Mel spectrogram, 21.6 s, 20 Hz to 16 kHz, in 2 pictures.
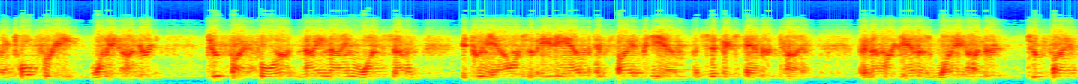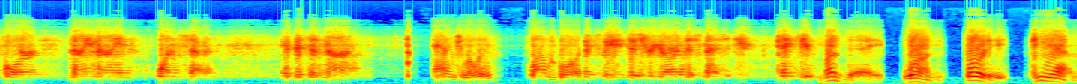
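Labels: Someone speaking on the telephone. 0:00.0 - 0:15.0
A robotic voice speaks from an answering machine. 0:15.0 - 0:16.4
Someone speaking on the telephone. 0:16.5 - 0:18.8
A robotic voice speaks from an answering machine. 0:18.8 - 0:21.6

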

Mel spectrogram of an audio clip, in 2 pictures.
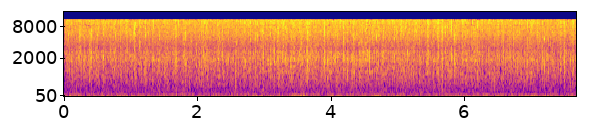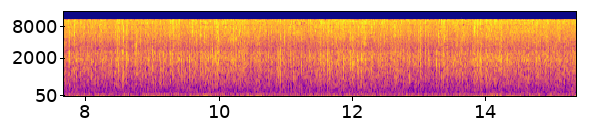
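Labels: Noise. 0:00.0 - 0:15.4
Rain falling. 0:00.0 - 0:15.4

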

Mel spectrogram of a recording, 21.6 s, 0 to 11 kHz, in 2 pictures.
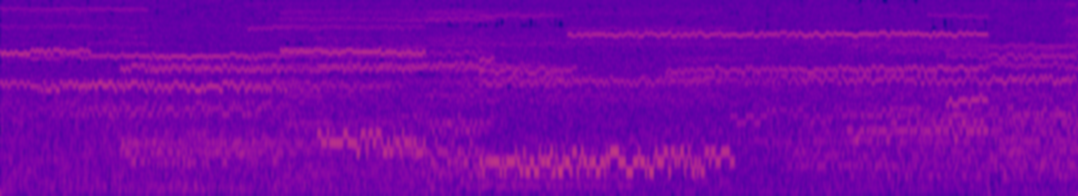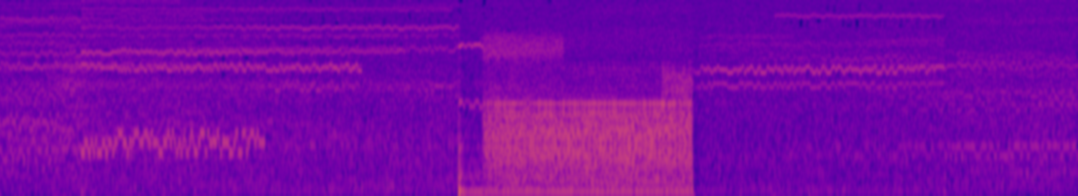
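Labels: A stable sound wave. 0:00.0 - 0:21.6
An encrypted message is transmitted through audio waves. 0:00.0 - 0:21.6
An old machine is producing a steady counting sound. 0:00.0 - 0:21.6
A loud radio tuning sound. 0:15.6 - 0:17.7
Sound interference. 0:15.6 - 0:17.7

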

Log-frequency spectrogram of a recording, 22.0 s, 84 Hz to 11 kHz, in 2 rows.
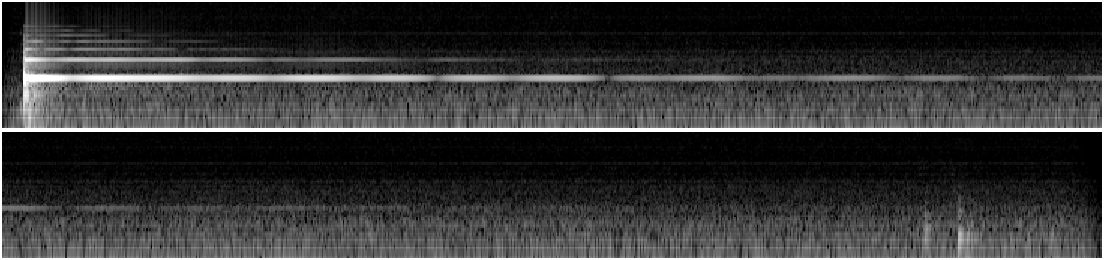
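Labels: A loud piano note is played and quickly fades with a slight pulsation. 0:00.2 - 0:06.9

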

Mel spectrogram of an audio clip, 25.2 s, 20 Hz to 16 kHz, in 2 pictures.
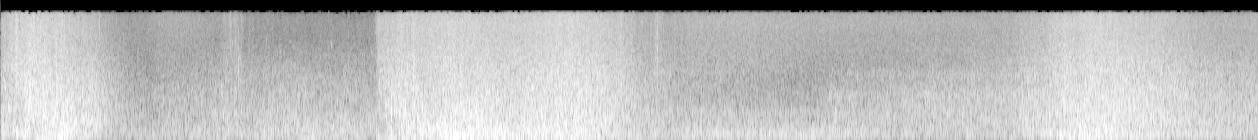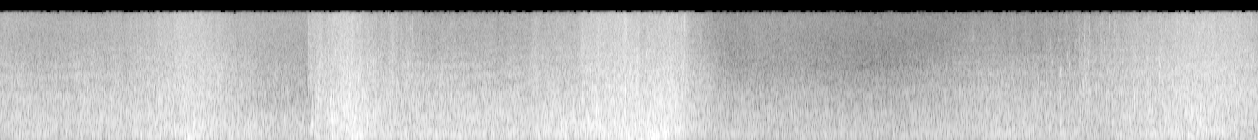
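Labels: A colossal ocean wave crashes repeatedly with a roaring, thunderous sound. 0:00.0 - 0:25.2

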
